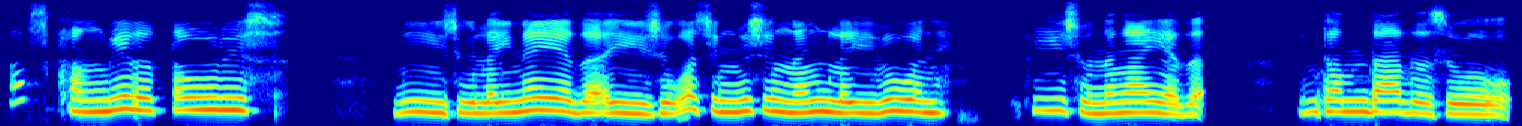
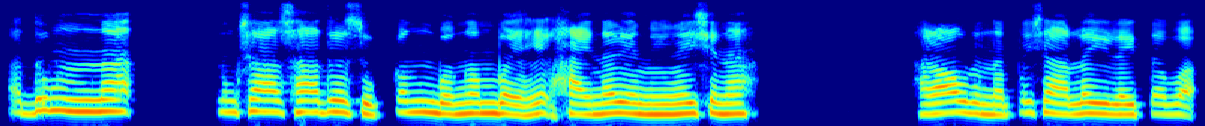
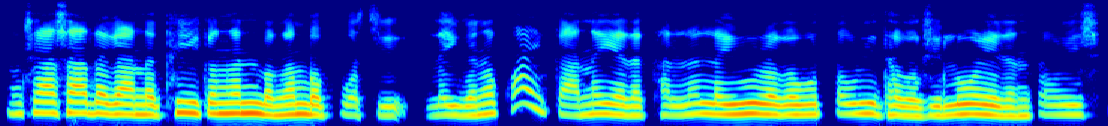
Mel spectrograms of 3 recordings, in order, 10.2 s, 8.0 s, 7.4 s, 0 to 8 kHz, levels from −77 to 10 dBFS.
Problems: none marked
